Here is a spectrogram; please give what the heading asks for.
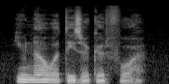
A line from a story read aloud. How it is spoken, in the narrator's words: says, flatly, and uncaring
